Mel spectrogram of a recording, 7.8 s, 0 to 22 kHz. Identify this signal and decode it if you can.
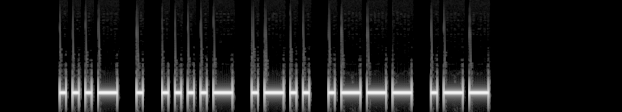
Morse code, heard as a keyed tone, about 15 wpm, 700 Hz. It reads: VE4LJW
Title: DXCC-100 Call Signs - 6 Characters - Repeated 2x - 15wpm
